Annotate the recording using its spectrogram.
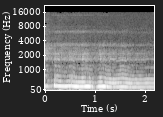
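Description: A man humming in a low, nearly level voice: three held notes with short breaks between them, the last sagging slightly in pitch.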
